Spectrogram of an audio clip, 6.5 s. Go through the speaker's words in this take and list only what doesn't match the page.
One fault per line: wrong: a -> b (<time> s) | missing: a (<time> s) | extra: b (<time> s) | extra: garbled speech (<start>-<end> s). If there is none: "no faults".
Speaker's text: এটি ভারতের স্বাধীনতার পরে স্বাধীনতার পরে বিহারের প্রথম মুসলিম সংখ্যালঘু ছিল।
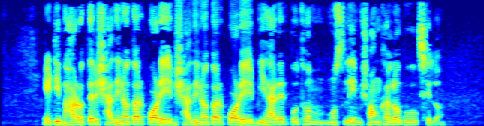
no faults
